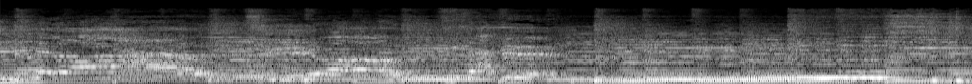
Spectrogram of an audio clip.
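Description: Karaoke backing music with a man singing along through a microphone for the first few seconds. After that the accompaniment carries on alone with steady held notes.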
